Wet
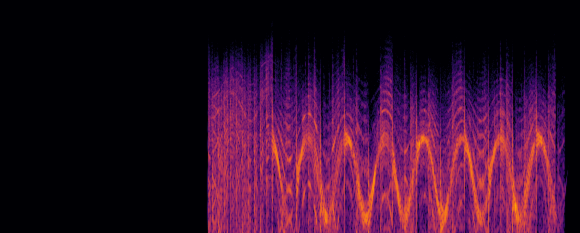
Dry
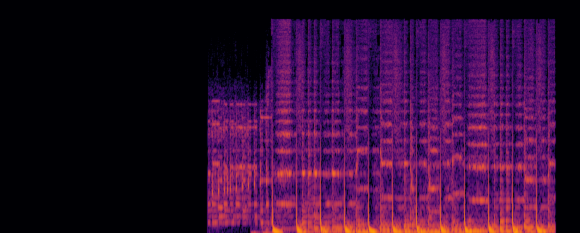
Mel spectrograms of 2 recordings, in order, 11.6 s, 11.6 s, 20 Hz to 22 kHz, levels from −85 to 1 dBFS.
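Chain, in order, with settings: minimum comb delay 5.6 ms; treble ducked by the level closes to 1100 Hz, closed at -24 dBFS; echo 0.187 s -15.5 dB; ring modulator with a swept carrier 1100 Hz, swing 75%, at 1.3 Hz; gain +7 dB

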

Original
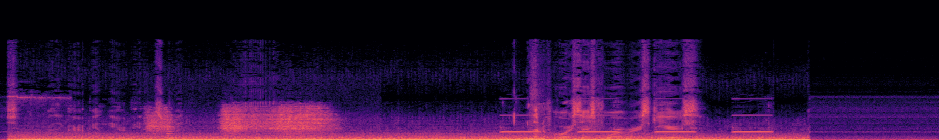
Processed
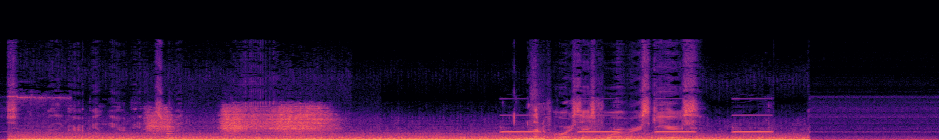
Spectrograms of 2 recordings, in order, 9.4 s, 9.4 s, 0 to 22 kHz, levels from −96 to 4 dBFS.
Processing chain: 3.51–6.16 high shelf 5500 Hz -8.5 dB; gain +1.5 dB

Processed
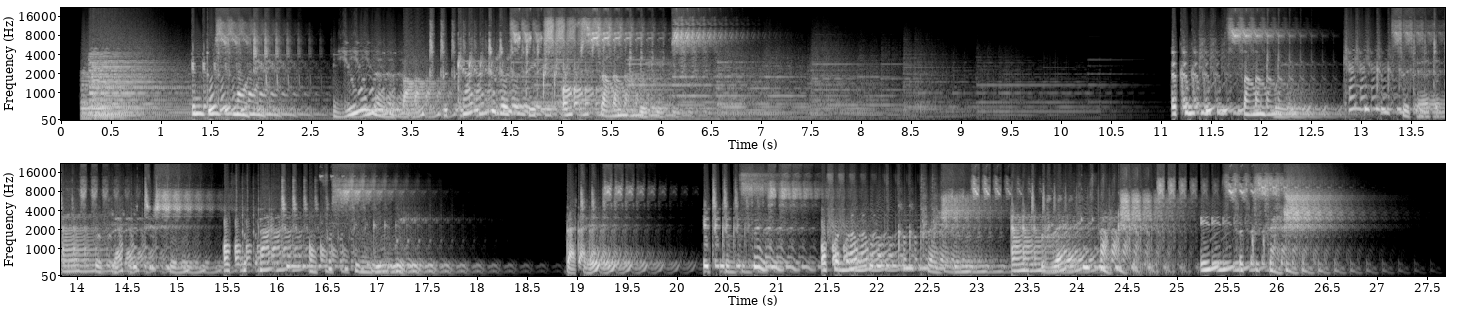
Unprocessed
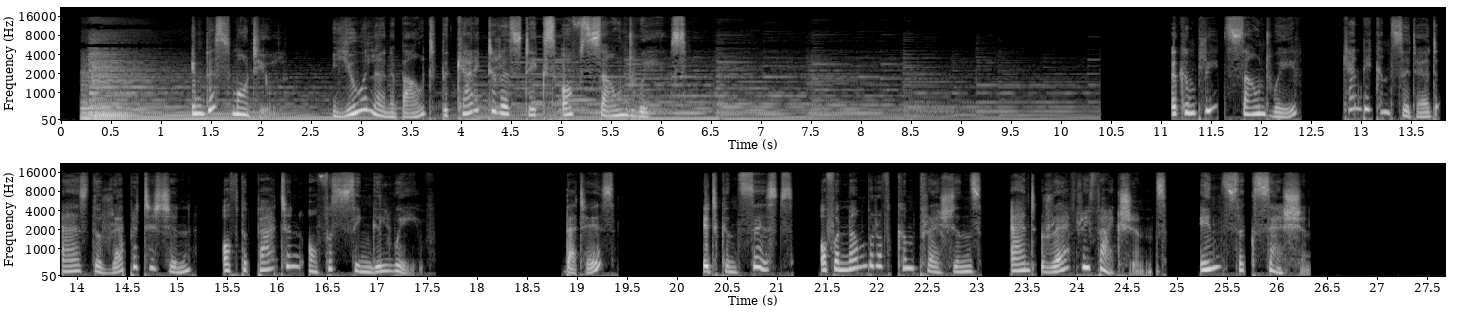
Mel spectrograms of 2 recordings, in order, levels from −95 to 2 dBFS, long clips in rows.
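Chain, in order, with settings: weighting filter A; spectral gate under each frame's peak -25 dB strong; sample leveller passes 2; split-band echo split 440 Hz, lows 0.16 s, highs 0.11 s, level -4 dB; mismatched tape noise reduction decoder only; gain +4 dB

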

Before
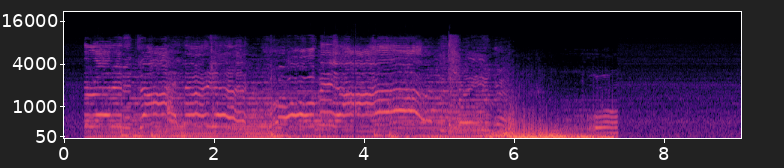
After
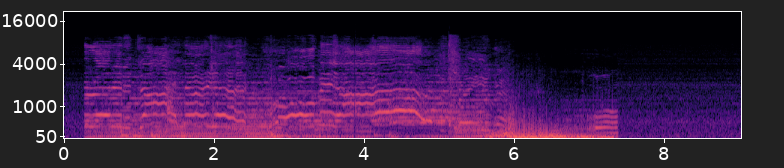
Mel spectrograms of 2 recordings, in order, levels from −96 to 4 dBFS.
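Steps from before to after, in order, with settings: 4.09–5.2 resonant low shelf 410 Hz -7 dB, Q 3; gain -5 dB

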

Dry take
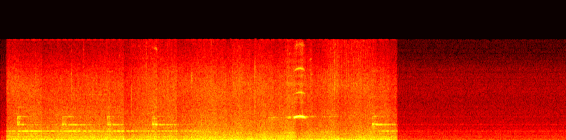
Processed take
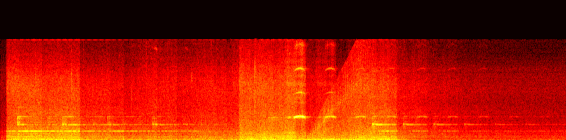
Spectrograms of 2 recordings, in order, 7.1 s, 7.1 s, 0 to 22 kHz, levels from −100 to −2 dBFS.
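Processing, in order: 0.99–2.99 resonator 170 Hz, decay 1.7 s, mix 70%; 3.81 tape start 0.64 s; split-band echo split 530 Hz, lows 0.111 s, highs 0.383 s, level -12.5 dB; reverb RT60 0.35 s, pre-delay 7 ms, DRR 12 dB; gain -1.5 dB

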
